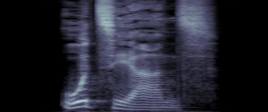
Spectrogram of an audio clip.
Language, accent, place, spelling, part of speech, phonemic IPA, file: German, Germany, Berlin, Ozeans, noun, /ˈʔoːtseaːns/, De-Ozeans.ogg
- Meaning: genitive singular of Ozean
